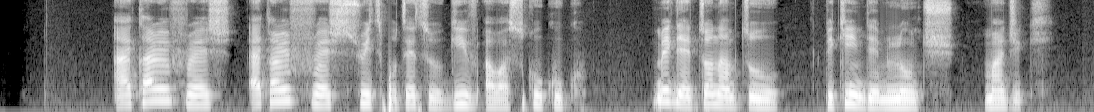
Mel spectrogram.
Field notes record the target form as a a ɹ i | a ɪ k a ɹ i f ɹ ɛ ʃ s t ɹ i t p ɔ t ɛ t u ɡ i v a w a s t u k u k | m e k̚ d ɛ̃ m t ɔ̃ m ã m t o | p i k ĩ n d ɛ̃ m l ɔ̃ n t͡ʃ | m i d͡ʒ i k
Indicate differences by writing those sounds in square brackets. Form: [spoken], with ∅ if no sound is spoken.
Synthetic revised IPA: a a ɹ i | a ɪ k a ɹ i f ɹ ɛ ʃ s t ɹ i t p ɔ t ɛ t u ɡ i v a w a s [k] u k u k | m e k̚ d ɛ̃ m t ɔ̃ [n] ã m t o | p i k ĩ n d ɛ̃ m l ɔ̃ n t͡ʃ | m [a] d͡ʒ i k

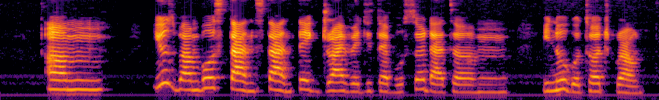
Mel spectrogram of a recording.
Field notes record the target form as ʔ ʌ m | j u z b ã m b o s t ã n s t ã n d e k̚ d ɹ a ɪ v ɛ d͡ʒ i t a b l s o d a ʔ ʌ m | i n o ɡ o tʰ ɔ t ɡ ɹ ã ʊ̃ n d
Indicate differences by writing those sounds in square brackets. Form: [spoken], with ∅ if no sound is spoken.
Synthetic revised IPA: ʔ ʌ m | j u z b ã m b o s t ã n s t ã n [t] e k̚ d ɹ a ɪ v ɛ d͡ʒ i t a b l s o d a [t] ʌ m | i n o ɡ o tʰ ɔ [t͡ʃ] ɡ ɹ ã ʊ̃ n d

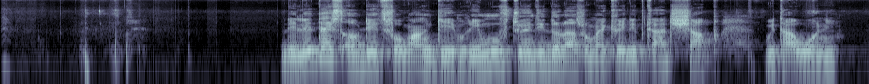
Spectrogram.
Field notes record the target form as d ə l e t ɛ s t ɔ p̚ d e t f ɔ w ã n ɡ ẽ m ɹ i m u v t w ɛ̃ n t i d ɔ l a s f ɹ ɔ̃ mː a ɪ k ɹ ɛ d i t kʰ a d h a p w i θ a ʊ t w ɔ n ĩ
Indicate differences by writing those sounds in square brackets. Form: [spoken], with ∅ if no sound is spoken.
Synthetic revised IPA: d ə l e t ɛ s t ɔ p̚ d e t f ɔ w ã n ɡ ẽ m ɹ i m u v t w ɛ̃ n t i d ɔ l a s f ɹ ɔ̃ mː a ɪ k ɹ ɛ d i t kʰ a d [ʃ] a p w i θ a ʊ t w ɔ n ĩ

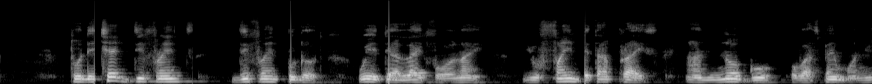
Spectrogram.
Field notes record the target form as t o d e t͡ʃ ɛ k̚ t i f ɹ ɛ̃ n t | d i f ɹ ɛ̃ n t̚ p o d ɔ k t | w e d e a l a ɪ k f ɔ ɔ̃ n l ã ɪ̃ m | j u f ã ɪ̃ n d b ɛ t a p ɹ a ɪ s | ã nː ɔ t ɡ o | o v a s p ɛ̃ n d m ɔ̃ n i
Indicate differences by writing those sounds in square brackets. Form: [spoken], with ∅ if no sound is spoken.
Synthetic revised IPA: t o d e t͡ʃ ɛ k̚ [d] i f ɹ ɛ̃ n t | d i f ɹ ɛ̃ n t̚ p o d ɔ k t | w e d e a l a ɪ k f ɔ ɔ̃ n l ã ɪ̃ [n] | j u f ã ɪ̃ n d b ɛ t a p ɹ a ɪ s | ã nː ɔ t ɡ o | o v a s p ɛ̃ n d m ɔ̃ n i

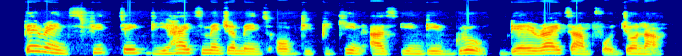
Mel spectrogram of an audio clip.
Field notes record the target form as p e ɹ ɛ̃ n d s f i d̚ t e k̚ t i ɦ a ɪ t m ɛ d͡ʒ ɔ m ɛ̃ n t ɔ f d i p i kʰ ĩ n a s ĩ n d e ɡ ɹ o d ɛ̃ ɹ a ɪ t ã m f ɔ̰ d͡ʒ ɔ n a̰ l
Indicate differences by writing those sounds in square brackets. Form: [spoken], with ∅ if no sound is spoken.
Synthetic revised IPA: p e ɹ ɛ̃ n [t] s f i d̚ t e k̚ [d] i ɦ a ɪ t m ɛ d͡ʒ ɔ m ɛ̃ n t ɔ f d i p i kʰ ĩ n a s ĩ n d e ɡ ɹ o d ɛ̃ ɹ a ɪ t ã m f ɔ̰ d͡ʒ ɔ n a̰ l

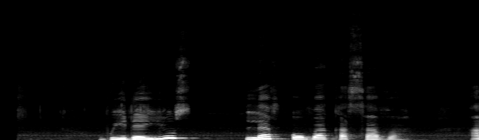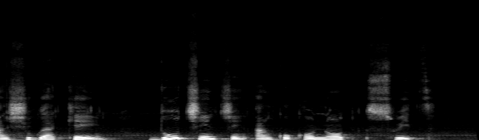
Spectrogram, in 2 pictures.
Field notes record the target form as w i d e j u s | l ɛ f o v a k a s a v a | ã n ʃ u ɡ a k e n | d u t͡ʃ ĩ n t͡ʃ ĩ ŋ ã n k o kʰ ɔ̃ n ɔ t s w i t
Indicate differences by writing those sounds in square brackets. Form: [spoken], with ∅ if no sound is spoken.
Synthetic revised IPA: w i d e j u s | l ɛ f o v a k a s a v a | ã n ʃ u ɡ a k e n | d u t͡ʃ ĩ n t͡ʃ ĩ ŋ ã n k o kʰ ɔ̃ n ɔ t s w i t

